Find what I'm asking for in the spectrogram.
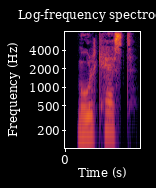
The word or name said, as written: målkast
